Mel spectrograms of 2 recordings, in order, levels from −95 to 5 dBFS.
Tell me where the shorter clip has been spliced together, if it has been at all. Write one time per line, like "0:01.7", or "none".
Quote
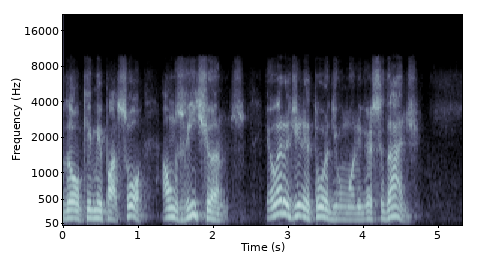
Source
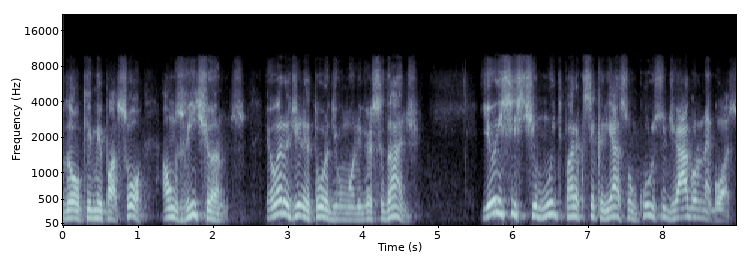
none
